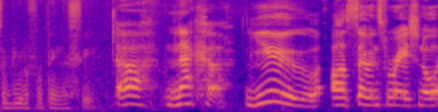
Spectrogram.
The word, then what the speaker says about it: Nneka: And I love how you say Nneka. Nneka. When in America they pronounce my name Nneka. I love it. But we're going Nigerian on it.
